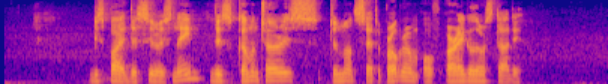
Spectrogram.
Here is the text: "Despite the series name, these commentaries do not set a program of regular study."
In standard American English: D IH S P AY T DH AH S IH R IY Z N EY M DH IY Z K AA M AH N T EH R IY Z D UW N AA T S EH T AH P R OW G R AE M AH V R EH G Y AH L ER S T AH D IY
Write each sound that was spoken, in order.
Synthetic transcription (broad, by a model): D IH S P AY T DH AH S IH R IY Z N EY M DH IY S K AA M AH N T EH R IY Z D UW N AA T S EH T AH P R OW G R AE M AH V R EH G Y L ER S T AH D IY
